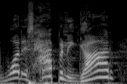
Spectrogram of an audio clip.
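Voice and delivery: high, pleading, bewildered call to God; confused cry. Retold or imitated. Job crying out to God in confusion, high and pleading.

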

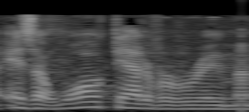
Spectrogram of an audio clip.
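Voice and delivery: ordinary talk, nothing marked

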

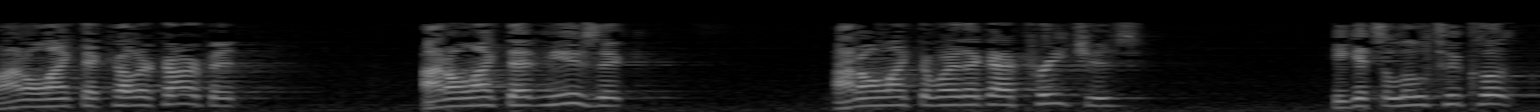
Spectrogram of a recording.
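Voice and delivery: whiny church member griping; petty complaining. Retold or imitated. Preacher mimicking petty churchgoers griping about carpet and music. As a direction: gripe like a picky congregant.

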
